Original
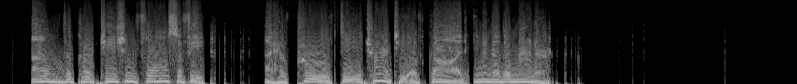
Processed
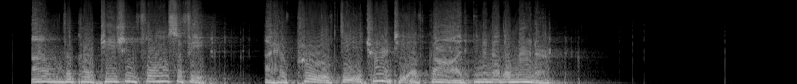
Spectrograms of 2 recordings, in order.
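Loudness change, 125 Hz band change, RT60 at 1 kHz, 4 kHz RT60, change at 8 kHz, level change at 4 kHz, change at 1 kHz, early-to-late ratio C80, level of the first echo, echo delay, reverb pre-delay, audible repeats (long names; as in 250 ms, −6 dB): +0.5 dB, +0.5 dB, 1.3 s, 1.1 s, +0.5 dB, +0.5 dB, +0.5 dB, 14.0 dB, no echo audible, no echo audible, 12 ms, no echo audible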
